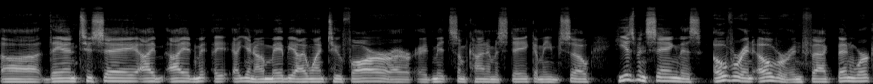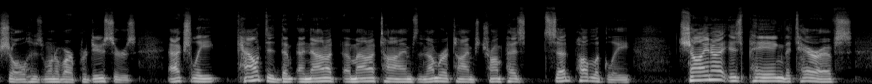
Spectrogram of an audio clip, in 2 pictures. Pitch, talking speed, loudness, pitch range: 135 Hz, 205 wpm, -24 LUFS, 125-150 Hz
